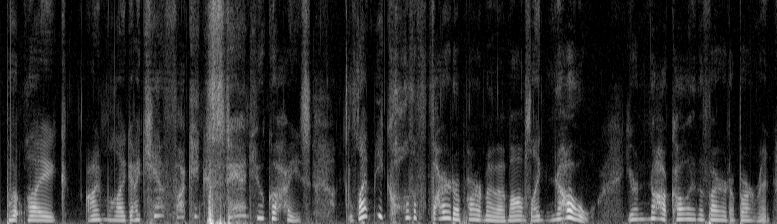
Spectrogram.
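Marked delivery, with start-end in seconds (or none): 1.6-6.2 high-pitched, strained re-enacted fury; exasperated outburst, retold. Re-enacts exploding at both parents. 6.9-9.6 imitating an angry mother, higher pitched; firm refusal, retold.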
